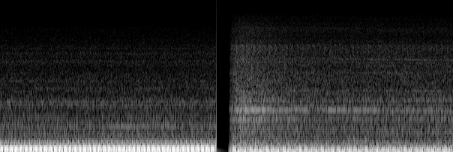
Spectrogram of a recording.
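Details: Subaru Legacy that had developed a bad knock heard inside while driving: even steady idle pulse about four beats a second, cuts out briefly then settles again, no obvious knock on top.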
